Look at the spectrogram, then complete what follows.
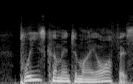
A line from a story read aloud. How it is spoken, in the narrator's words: he said quickly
